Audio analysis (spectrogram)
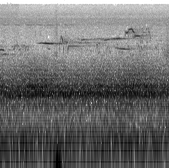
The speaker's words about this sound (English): I like the sound effects. Birds, wind. I feel like I'm there with this bird.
